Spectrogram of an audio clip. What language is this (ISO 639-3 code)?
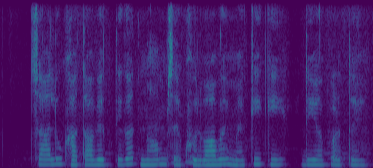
mai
